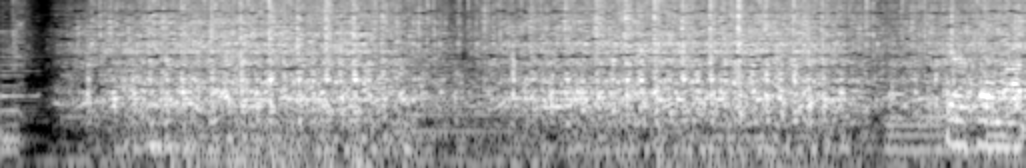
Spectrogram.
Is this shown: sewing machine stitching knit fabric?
yes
